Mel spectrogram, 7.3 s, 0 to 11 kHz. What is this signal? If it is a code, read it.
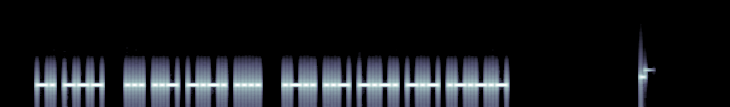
Morse code, heard as a keyed tone, about 34 wpm, 700 Hz. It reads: NO SUCH LUCK.
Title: Sentences from Top 1500 Words 35wpm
